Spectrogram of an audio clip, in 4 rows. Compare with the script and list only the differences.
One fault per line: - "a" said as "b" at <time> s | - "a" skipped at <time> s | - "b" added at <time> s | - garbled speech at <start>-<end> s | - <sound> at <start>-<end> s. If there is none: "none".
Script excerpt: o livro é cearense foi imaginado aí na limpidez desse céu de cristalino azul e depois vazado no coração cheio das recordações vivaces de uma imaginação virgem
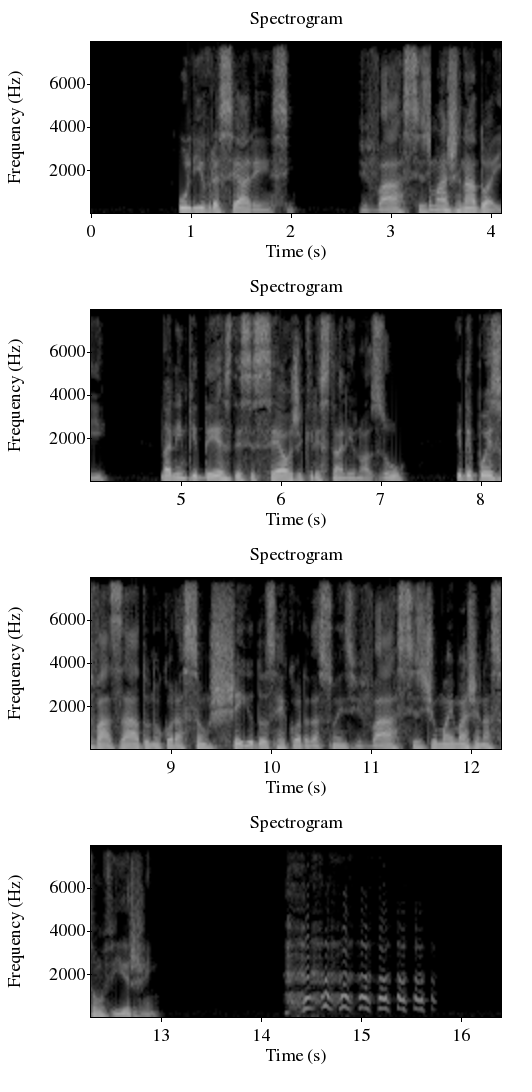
- "foi" said as "vivaces" at 2.7 s
- laugh at 14.2-15.8 s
